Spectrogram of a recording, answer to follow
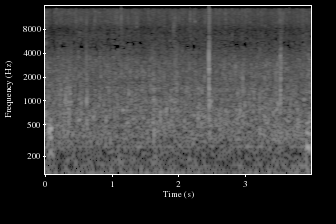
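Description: Steady, faint outdoor background hiss with a low hum, and one sharp click about two and a half seconds in as a kayak paddle's shaft sections are pulled apart.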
